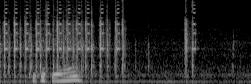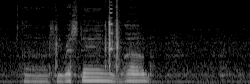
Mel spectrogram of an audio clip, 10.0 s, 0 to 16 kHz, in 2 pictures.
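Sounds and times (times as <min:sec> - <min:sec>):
battery charger key-press beeps: 0:00.0 - 0:02.5, 0:03.7 - 0:04.0.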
